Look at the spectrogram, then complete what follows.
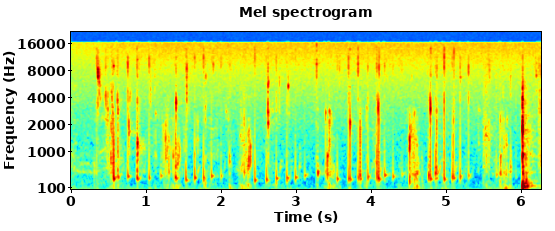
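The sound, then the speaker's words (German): Wet gulping and swallowing sounds with small mouth clicks, steady throughout as someone drinks water during a short drinking break, ending with a louder knock. “Komm, wir machen nochmal alle zusammen eine schöne kleine Trinkpause und dann schweigen wir einmal nochmal 30 Sekunden.”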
